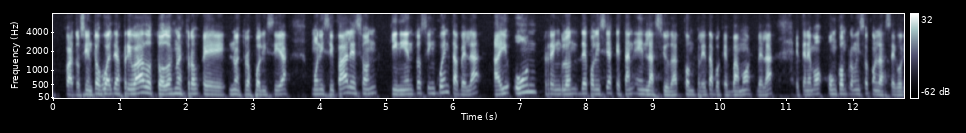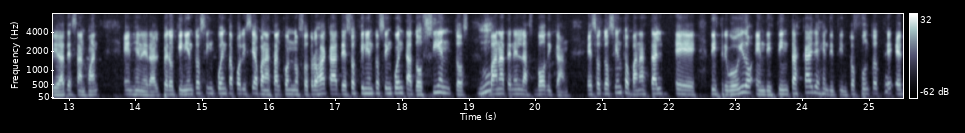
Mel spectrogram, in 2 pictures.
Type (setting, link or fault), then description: setting, busy venue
